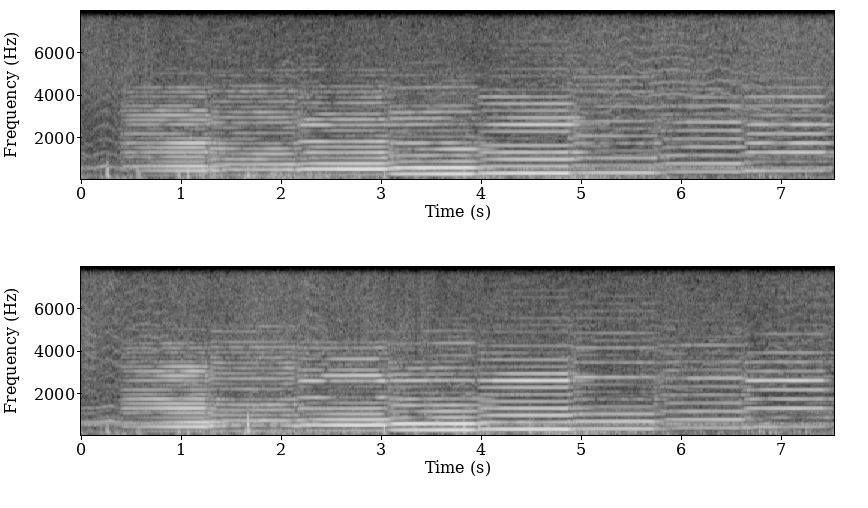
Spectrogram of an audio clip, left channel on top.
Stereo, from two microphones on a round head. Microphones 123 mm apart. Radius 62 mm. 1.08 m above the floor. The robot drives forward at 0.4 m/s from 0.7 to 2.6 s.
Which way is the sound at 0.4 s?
10° right (ahead or behind).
